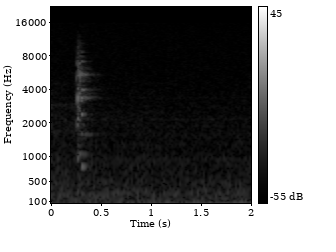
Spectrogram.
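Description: Samsung Galaxy Nexus camera app's shutter sound, played from the phone's speaker as a photo is taken: one short, sharp click about a quarter second in.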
